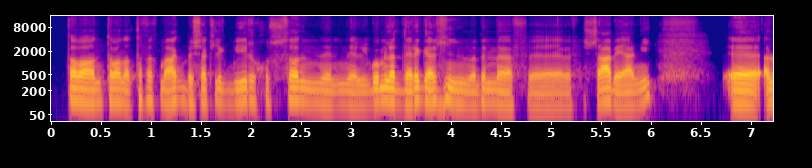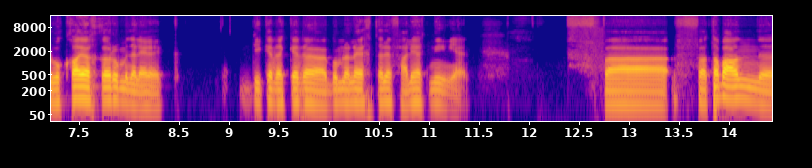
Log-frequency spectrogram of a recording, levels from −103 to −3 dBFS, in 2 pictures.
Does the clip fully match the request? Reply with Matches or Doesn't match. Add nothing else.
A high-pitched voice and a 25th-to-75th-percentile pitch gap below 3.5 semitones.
Doesn't match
